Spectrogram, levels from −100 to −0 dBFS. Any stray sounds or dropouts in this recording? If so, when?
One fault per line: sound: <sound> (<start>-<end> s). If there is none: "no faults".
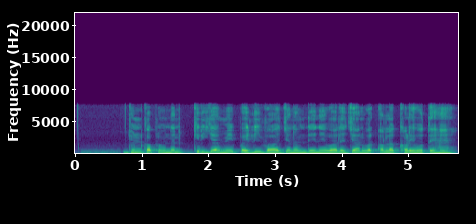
no faults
